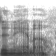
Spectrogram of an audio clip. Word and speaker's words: Dynamo: Dynamo team that sits 12th of 13th, 13 in the West standings. – It's pronounced Dynamo, but okay.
